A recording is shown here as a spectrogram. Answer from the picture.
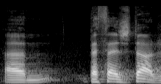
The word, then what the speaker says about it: Bethesda: You'll have to forgive my pronunciation. Bethesda is how we say it in Welsh.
